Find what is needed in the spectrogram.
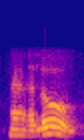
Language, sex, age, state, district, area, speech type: Bengali, male, 18-30, West Bengal, Purulia, urban, conversation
